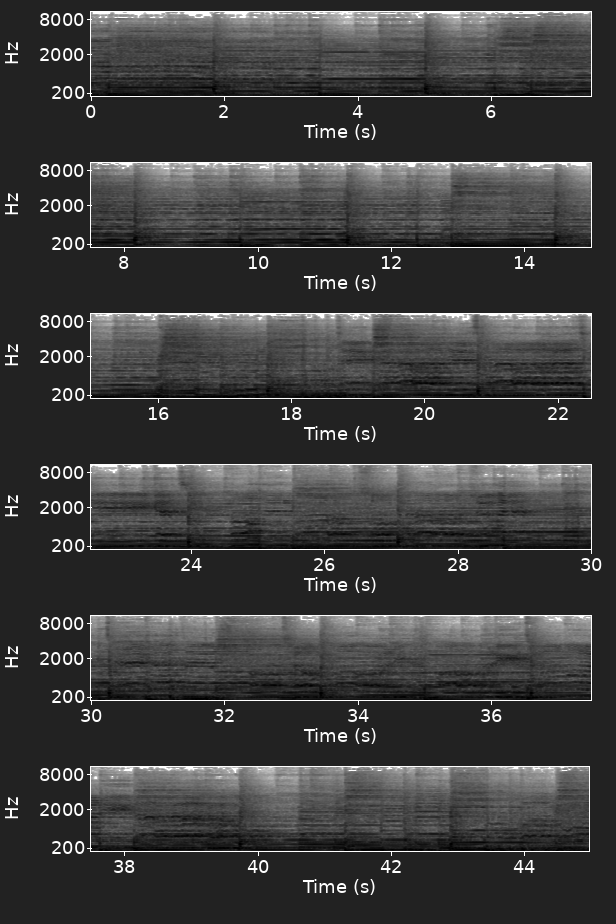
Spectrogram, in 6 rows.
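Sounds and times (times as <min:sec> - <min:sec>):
man singing with band: 0:00.0 - 0:44.9.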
